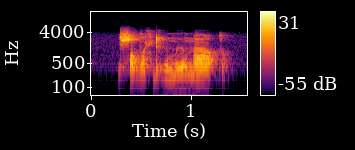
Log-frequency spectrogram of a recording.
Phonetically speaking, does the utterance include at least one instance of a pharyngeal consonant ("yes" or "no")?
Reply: no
